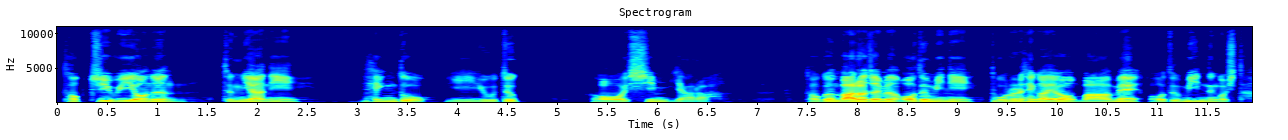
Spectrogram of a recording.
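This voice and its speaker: A man's voice: medium pitch, lively intonation, measured pace, fairly bright tone, clean tone, no room sound. Man giving a dry-sounding explanatory lesson. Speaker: lecturer. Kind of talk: explanatory lesson, reading classical texts aloud and commenting.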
